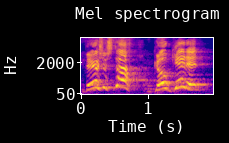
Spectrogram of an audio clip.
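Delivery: loud, high acted outburst; angry. Owner who kicked the thief's bag, angry yell. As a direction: throw it at him at full volume. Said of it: "and I get more angry".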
